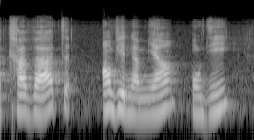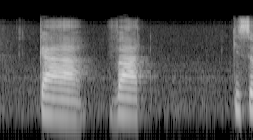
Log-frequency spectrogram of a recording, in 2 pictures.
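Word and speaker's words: cà vạt: pour dire la cravate en vietnamien on dit car va qui se prononce car vas y si on ne garde pas le son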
